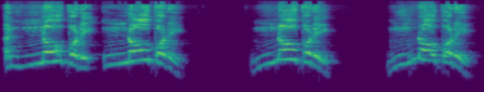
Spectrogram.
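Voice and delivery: each "nobody" pitched high, then falling; emphatic repetition. Real, not acted. Speaker insisting on civilized living, "nobody" hammered emphatically.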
